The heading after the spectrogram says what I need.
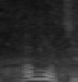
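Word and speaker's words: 羽茂: ハモチって読むんだって。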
